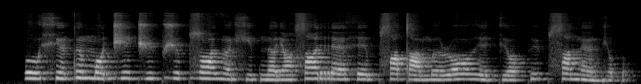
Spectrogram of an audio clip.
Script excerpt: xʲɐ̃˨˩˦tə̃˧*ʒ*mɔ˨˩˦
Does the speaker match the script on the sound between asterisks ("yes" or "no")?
no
